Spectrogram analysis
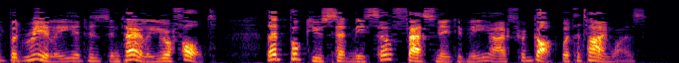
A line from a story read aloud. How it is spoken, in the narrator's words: he cried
